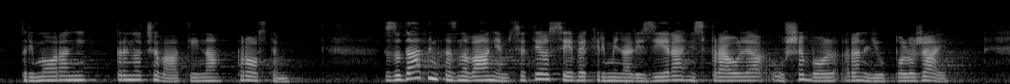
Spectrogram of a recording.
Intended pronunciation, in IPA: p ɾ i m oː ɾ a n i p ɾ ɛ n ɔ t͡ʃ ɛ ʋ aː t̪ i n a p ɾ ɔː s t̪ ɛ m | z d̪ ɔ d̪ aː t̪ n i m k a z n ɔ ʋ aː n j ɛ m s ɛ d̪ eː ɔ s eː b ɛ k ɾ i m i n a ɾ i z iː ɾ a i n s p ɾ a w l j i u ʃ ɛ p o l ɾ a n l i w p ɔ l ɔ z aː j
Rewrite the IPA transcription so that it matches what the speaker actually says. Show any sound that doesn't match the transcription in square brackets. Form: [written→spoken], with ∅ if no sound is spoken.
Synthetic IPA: p ɾ i m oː ɾ a n i p ɾ ɛ n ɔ t͡ʃ ɛ ʋ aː t̪ i n a p ɾ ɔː s t̪ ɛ m | z d̪ ɔ d̪ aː t̪ n i m k a z n ɔ ʋ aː n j ɛ m s ɛ [d̪→t̪] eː ɔ s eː b ɛ k ɾ i m i n a [ɾ→l] i z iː ɾ a i n s p ɾ a w l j [i→a] u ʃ ɛ [p→b] o l ɾ a n l i w p ɔ l ɔ [z→ʒ] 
